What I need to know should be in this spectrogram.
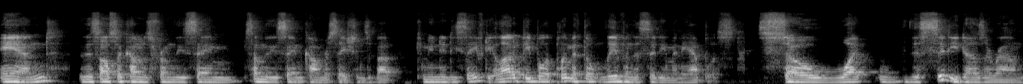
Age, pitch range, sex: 30-49, 105-125 Hz, male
